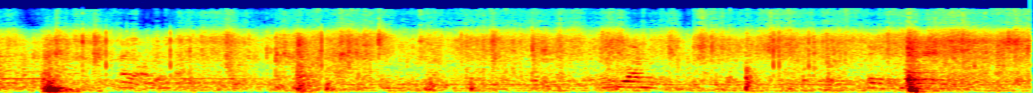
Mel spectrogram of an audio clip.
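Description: Faint background talk and room tone, with two short low thumps from the handheld phone being moved, one about half a second in and a louder one near the end.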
